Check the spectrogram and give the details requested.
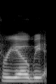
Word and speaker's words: Ryobi: I know it's pronounced Ryobi, I just can't make myself say it.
